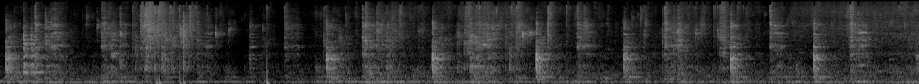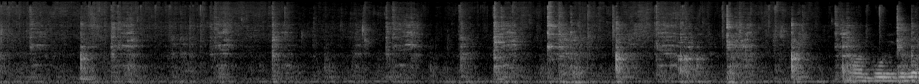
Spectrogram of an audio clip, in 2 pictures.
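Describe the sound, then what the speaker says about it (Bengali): Bori, small sun-dried lentil dumplings, fry in hot oil over lowered heat as a spatula scrapes and clinks against the pan. The steady sizzle runs close and fairly loud for the whole stretch, with no voices. "এবার তেলটা গরম হয়ে গেছে, আমি এতে বড়িগুলো প্রথমে ভেজে নিলাম"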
